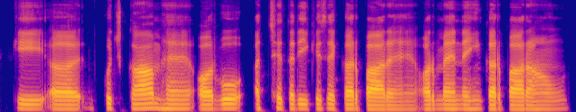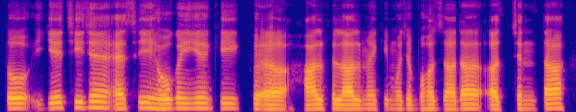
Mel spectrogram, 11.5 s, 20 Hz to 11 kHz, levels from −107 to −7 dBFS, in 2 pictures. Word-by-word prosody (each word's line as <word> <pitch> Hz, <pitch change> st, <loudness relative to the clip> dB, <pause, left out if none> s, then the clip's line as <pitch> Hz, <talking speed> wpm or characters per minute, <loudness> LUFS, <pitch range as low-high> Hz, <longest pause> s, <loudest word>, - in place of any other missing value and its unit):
कि 130 Hz, -2 st, -1 dB
अ, 125 Hz, -1 st, +3 dB, 0.3 s
कुछ 145 Hz, -, -2 dB
काम 140 Hz, +1 st, +5 dB
है 130 Hz, 0 st, 0 dB
और 125 Hz, 0 st, +3 dB
वो 135 Hz, +2 st, +2 dB, 0.3 s
अच्छे 145 Hz, -, -2 dB
तरीक़े 130 Hz, -1 st, -3 dB
से 135 Hz, -, 0 dB
कर 130 Hz, 0 st, +2 dB
पा 120 Hz, -1 st, +7 dB
रहे 115 Hz, 0 st, -1 dB
हैं 115 Hz, -, -8 dB
और 125 Hz, 0 st, +1 dB
मैं 125 Hz, 0 st, +3 dB
नहीं 125 Hz, 0 st, -3 dB
कर 125 Hz, -1 st, +4 dB
पा 120 Hz, -1 st, +5 dB
रहा 120 Hz, 0 st, +1 dB
हूँ। 120 Hz, +2 st, -8 dB
तो 145 Hz, 0 st, +2 dB, 0.2 s
ये 155 Hz, +1 st, +2 dB
चीज़ें 165 Hz, +1 st, -2 dB, 0.2 s
ऐसी 140 Hz, +3 st, -1 dB
हो 135 Hz, 0 st, +2 dB
गई 145 Hz, 0 st, -2 dB
हैं 150 Hz, -1 st, -1 dB
कि 145 Hz, 0 st, -5 dB, 0.2 s
अ, -, -, +2 dB, 0.5 s
हाल-फिलहाल 130 Hz, 0 st, +3 dB
में 130 Hz, 0 st, -6 dB
कि 130 Hz, -, -12 dB
मुझे 130 Hz, 0 st, -5 dB
बहुत 125 Hz, 0 st, -4 dB
ज़्यादा 130 Hz, +3 st, +2 dB
अ, 125 Hz, -, +1 dB, 0.2 s
चिंता 130 Hz, +3 st, 0 dB
130 Hz, 200 wpm, -26 LUFS, 125-140 Hz, 0.5 s, पा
